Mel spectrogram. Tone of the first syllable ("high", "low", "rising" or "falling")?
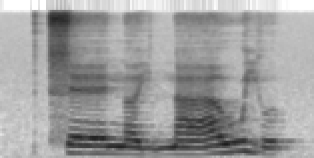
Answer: low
